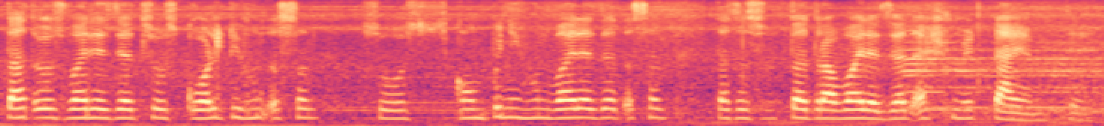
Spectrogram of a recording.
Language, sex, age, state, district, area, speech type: Kashmiri, male, 18-30, Jammu and Kashmir, Kupwara, rural, spontaneous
